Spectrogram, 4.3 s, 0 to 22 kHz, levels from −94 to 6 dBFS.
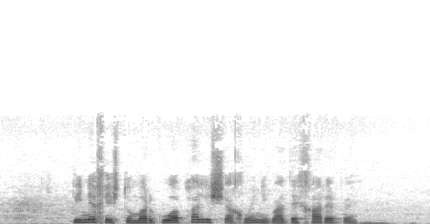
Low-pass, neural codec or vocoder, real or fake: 10.8 kHz; none; real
